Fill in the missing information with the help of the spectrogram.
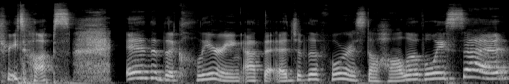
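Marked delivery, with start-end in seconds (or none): none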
